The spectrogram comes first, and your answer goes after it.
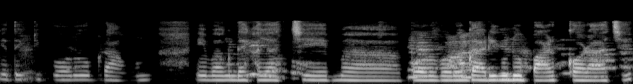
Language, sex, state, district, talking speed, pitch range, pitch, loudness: Bengali, female, West Bengal, North 24 Parganas, 135 wpm, 195-205 Hz, 200 Hz, -18 LUFS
